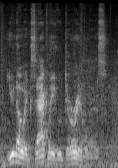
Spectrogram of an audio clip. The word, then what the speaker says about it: Duriel: If you played Diablo 2, you know exactly who Duriel is. Or Duriel, depending on how you like to pronounce it.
